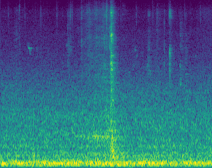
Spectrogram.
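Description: Faint sliding and light metal rattling of a drawer-slide bracket carrying a welding torch as it is moved along, over a steady low hum.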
